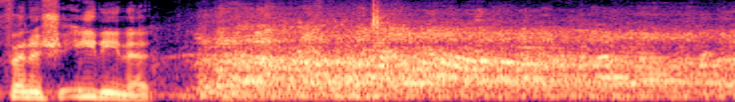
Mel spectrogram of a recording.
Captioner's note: audience laughing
